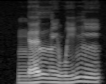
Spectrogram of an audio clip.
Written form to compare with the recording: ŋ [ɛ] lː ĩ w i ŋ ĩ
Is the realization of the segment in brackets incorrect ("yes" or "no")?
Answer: no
